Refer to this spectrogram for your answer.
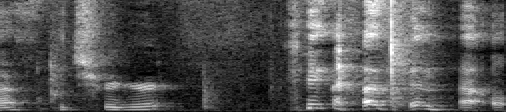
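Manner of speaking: speaking through laughter. Addressing everybody about a talk-radio phone call, the speaker is laughing while talking. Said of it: "I have to stop laughing".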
